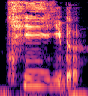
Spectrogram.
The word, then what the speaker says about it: Keed: Like, Keed. Yeah, like kid, but spelt with 2 E's.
